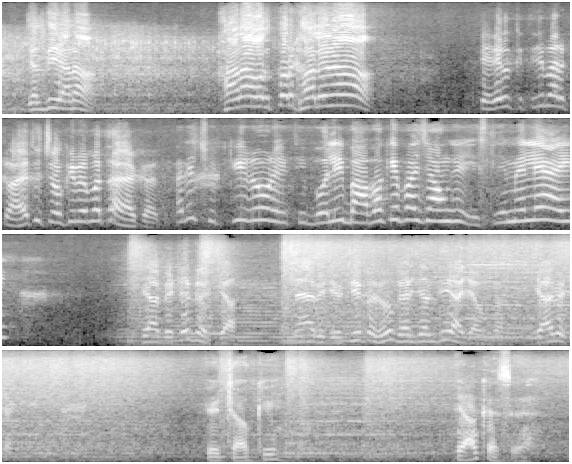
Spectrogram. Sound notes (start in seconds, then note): none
